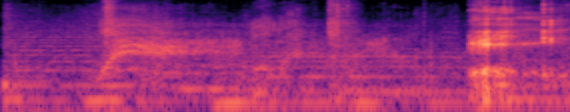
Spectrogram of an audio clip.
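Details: Long, voiced, gurgling burp from a young Mexican woman who says she has just eaten, followed by a sharper sound over soft background music.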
